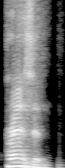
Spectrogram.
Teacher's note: present itu berarti dia menekannya di awal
